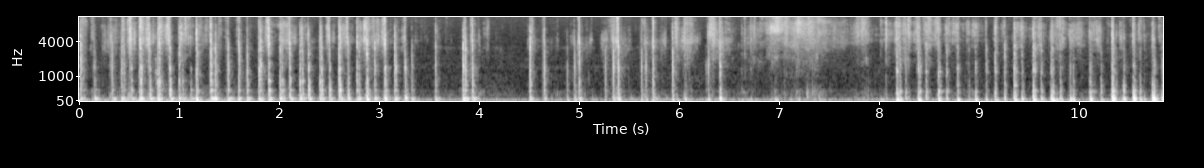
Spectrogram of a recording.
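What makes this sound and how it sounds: A clear plastic water bottle with a blue cap, partly filled with water, is held and tapped by gloved fingertips. It gives rapid, soft, dull taps with a low hollow thump and very short decay. The tapping pauses briefly around the middle, then resumes.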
